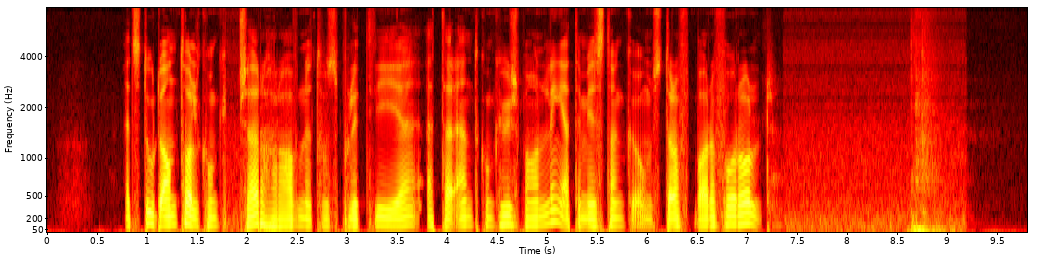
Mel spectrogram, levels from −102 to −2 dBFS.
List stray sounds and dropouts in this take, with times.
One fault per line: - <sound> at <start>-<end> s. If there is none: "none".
- dropout at 1.8-1.9 s
- thud at 8.6-9.1 s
